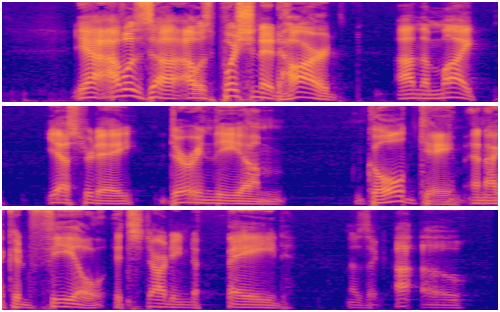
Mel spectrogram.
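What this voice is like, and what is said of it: Strained, fading hoarse voice. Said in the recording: “I think I'm losing my voice again”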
